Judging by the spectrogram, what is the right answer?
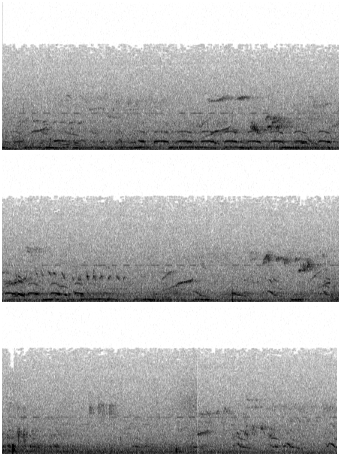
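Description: Birds calling outdoors, a mix of short rising-and-falling calls and chirps, some in quick repeated series. A single sharp click about nine seconds in.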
